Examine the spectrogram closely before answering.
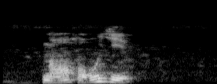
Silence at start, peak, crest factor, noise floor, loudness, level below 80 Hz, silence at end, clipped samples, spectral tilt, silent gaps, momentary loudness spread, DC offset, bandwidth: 0.45 s; -2 dBFS; 16 dB; -60 dBFS; -16 LUFS; -58 dBFS; 0.85 s; under 0.1%; -8 dB/octave; none; 8 LU; under 0.1%; 6.4 kHz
